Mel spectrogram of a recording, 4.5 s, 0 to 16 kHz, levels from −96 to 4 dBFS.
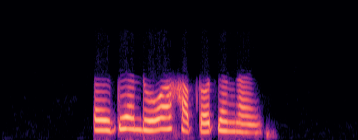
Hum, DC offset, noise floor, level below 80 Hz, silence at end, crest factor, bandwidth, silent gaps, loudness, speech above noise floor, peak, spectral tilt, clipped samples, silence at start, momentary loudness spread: none; under 0.1%; -89 dBFS; -62 dBFS; 1.1 s; 14 dB; 2.2 kHz; none; -15 LUFS; 75 dB; -2 dBFS; -12.5 dB/octave; under 0.1%; 1.2 s; 11 LU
